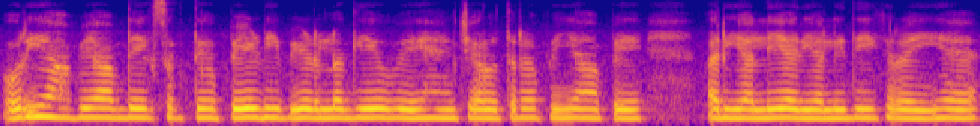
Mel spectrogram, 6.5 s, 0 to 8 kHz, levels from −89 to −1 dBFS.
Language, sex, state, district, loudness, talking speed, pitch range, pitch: Hindi, female, Haryana, Charkhi Dadri, -14 LUFS, 200 wpm, 205-210 Hz, 210 Hz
